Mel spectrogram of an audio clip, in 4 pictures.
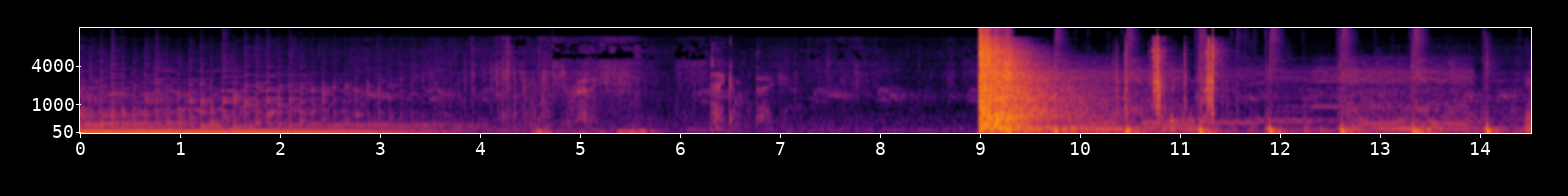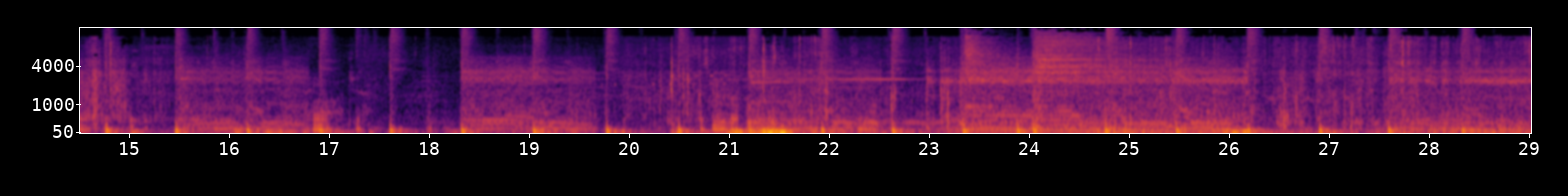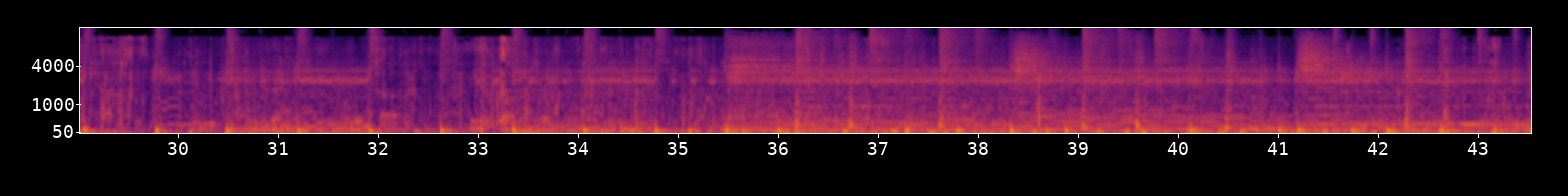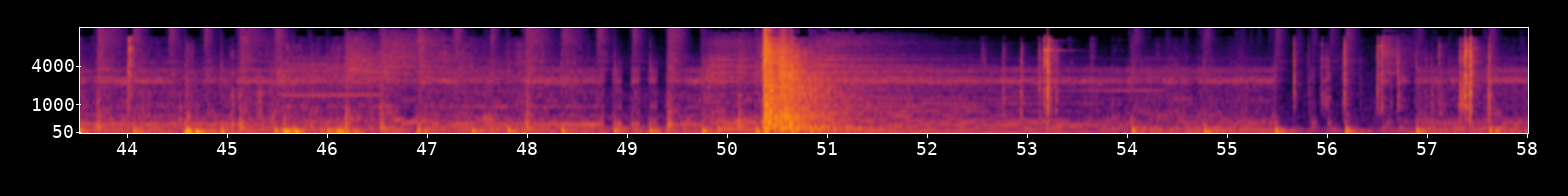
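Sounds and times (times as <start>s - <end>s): loud rifle shot: 9.0s - 10.7s, 50.4s - 51.8s
background music with steady beat: 15.4s - 20.1s, 27.6s - 58.0s.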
